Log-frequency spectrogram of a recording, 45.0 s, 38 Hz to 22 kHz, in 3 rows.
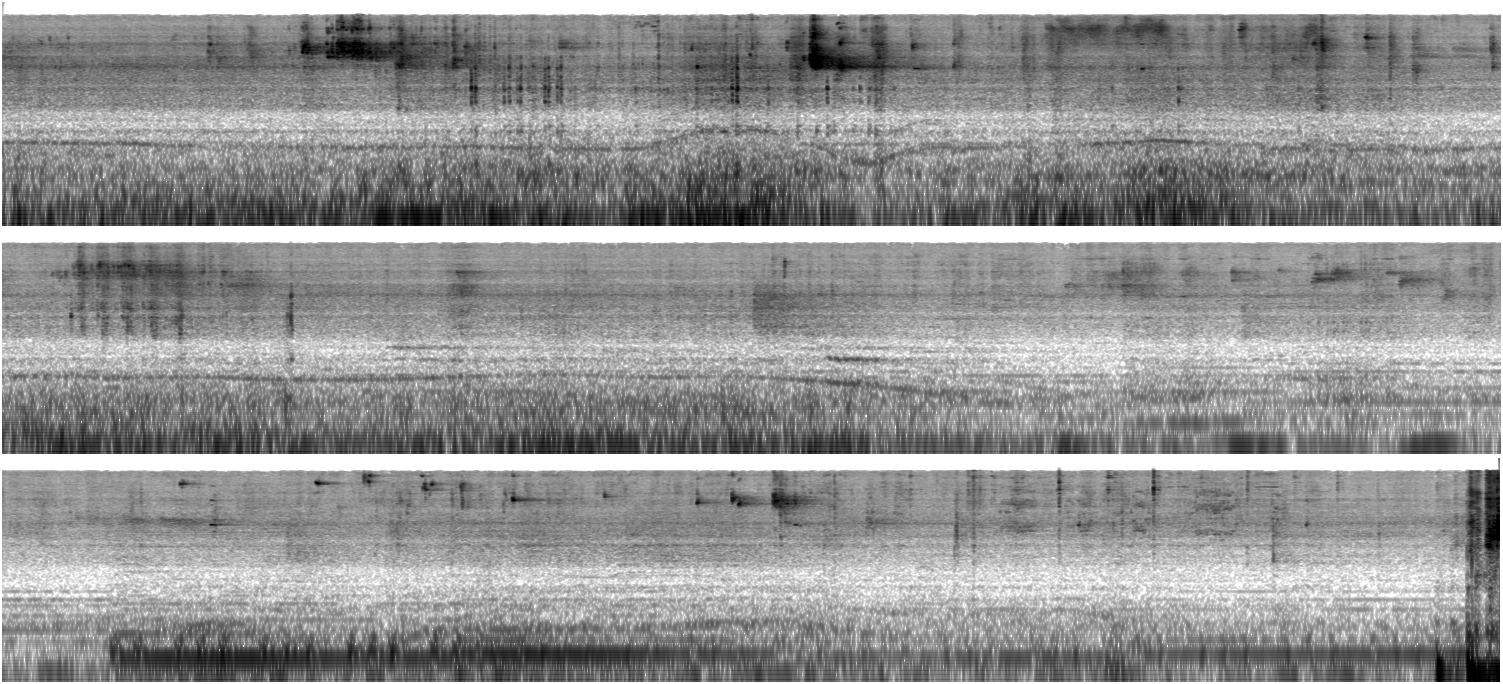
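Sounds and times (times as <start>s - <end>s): short high-pitched squeaks: 44.6s - 44.9s.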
